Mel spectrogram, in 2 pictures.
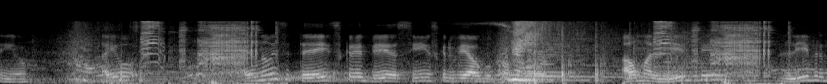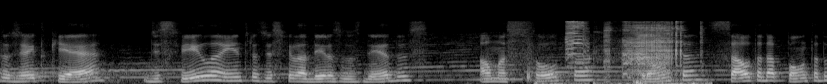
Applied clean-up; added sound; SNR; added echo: none; Squeak + Race car, auto racing / Accelerating, revving, vroom; 2 dB; none.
